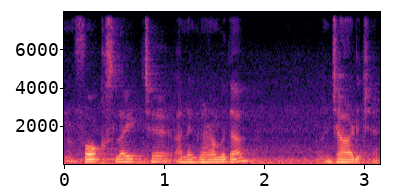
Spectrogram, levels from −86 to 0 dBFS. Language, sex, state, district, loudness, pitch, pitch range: Gujarati, male, Gujarat, Gandhinagar, -18 LUFS, 135 Hz, 125-145 Hz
